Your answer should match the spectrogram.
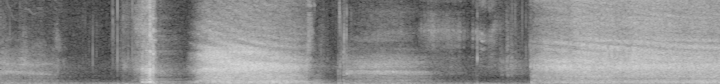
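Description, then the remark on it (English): A balloon being blown up: three long, forceful breathy puffs of air, separated by brief pauses and a sharp snatch of breath, with no talking. “It was hard to have a fully blown balloon in my back pocket, so I'm going to have to blow it up now.”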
